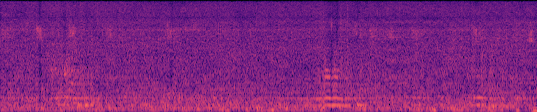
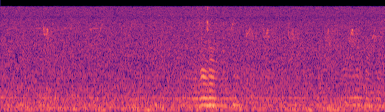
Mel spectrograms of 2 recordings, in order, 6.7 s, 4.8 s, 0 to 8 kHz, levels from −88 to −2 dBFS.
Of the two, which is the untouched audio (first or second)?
second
